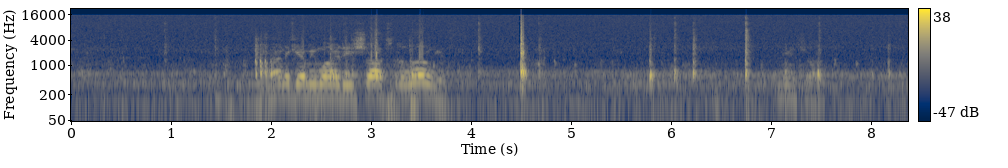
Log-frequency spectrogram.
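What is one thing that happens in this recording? A boat engine idles with a low, steady hum.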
